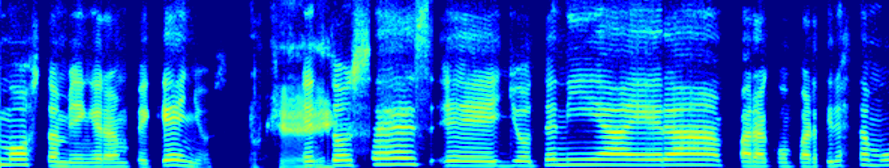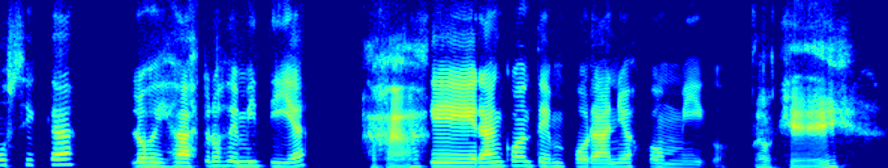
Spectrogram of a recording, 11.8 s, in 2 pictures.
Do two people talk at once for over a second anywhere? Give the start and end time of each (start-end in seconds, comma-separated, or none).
none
